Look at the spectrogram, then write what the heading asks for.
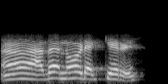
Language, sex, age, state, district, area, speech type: Kannada, female, 18-30, Karnataka, Koppal, rural, conversation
